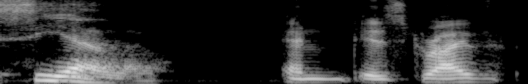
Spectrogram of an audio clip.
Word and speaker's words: Cielo: Some people pronounce it Cielo. It's like that's how it's pronounced in Italy, but it's Cielo.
